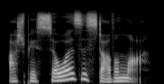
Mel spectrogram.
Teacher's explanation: a single letter, just a tiny shift in breath from an s to a shish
